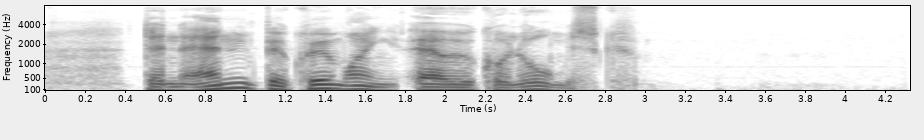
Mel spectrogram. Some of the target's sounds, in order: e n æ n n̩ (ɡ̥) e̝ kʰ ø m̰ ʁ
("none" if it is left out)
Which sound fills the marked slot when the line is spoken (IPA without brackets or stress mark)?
b̥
